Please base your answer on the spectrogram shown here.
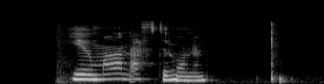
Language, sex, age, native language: Icelandic, female, 20-29, Icelandic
